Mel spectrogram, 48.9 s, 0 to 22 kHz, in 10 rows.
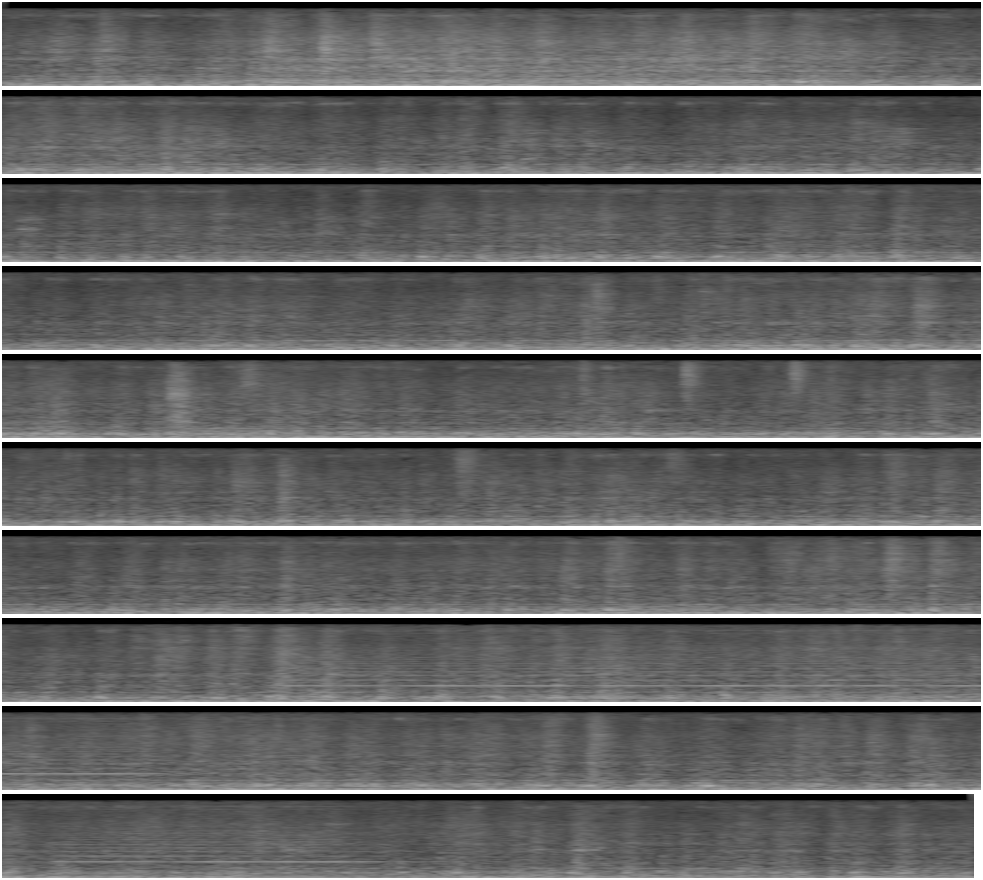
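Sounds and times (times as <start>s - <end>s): train rumbling on rails: 0.0s - 48.9s
low hum: 35.6s - 40.4s.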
